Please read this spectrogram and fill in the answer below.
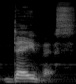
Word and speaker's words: Davies: Alan Davis. It's Davies Davis again. It's spelled Davies. They say Davis.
